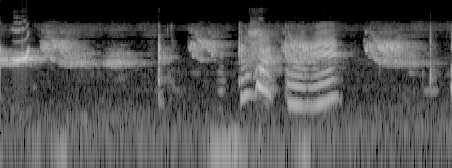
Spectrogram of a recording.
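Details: A pet talking parrot chatters in short bursts, mixing raspy notes with curving, voice-like harmonic sounds and a quick click.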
